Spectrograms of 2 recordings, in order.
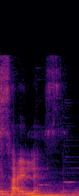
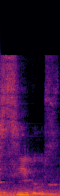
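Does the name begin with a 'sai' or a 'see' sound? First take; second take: sai; see. First: The first syllable has an 'eye' vowel. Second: The first syllable has an 'ee' vowel. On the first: The speaker calls it right. "میگه سایلس" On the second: The speaker calls it wrong. "هیچ وقت نمیگه سیلوس"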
